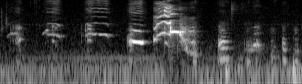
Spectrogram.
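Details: Three-week-old Labrador Retriever puppies, one of a litter of eight, now walking with eyes open, give high whimpering squeals and yips that rise and fall, with a louder squeal peaking in the middle and shorter cries after.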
